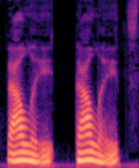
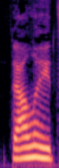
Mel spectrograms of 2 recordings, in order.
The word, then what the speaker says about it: phthalates: These are two types of phthalates, that's spelled Phth.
